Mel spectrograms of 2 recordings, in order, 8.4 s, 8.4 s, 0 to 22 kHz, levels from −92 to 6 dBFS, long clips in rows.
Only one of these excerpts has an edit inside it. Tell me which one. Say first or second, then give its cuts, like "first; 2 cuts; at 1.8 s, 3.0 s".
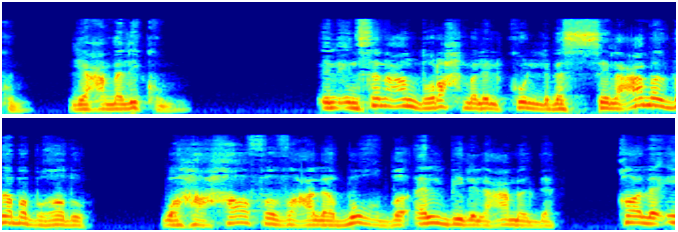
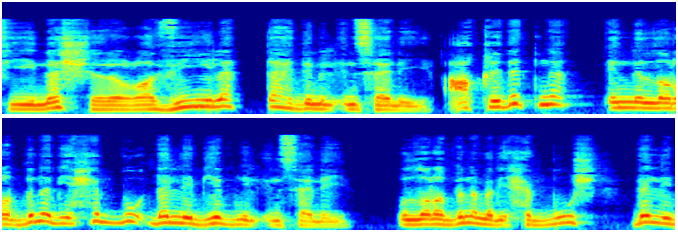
second; 1 cut; at 2.7 s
